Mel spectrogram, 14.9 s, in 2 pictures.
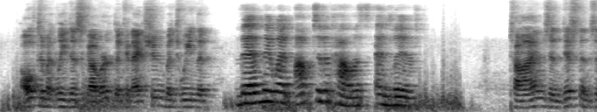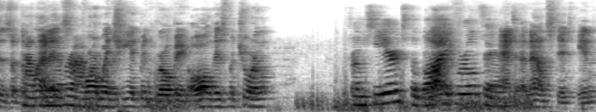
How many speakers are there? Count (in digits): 2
